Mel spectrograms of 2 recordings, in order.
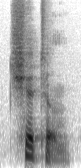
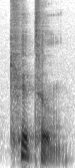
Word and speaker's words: Kittim: with the kingdom of Chittim or Kittim, depending on your pronunciation.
